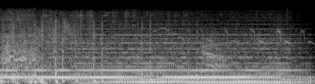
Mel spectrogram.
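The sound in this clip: Hooves of a horse being ridden off, a quick run of hoofbeats under a sustained tonal drone, fading at the end.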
